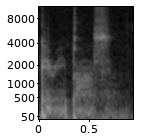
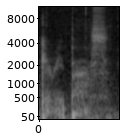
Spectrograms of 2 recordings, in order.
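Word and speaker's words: Kiribati: flag Central isn't it so you got carry pass written Gary party thanks to my subscribers for confirming that that's the pronunciation carry pass one of the coolest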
